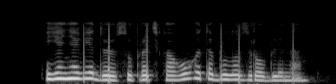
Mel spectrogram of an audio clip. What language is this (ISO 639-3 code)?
bel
